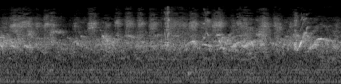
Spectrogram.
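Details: Pet budgerigar parrots in a family group chattering together: dense, busy twittering and squeaky chirps layered without pause, with one sharp bright note about three seconds in.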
